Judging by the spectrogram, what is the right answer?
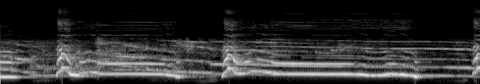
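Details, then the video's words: Household dog suspected to be part ridgeback howling along to a recorded ridgeback; three sustained mid-pitched howls, each starting with a sharp rising onset, then holding steady and fading, with overlapping tones. "dudley howls at youtube video"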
